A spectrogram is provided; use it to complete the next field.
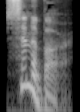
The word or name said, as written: cinnabar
